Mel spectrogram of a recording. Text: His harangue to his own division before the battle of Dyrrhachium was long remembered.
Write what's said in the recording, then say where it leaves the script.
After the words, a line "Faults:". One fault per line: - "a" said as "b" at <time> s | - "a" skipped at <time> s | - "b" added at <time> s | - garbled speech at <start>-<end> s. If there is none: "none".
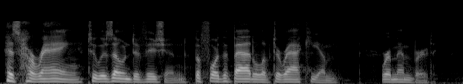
His harangue to his own division before the battle of Dyrrhachium remembered.
Faults:
- "was long" skipped at 3.4 s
